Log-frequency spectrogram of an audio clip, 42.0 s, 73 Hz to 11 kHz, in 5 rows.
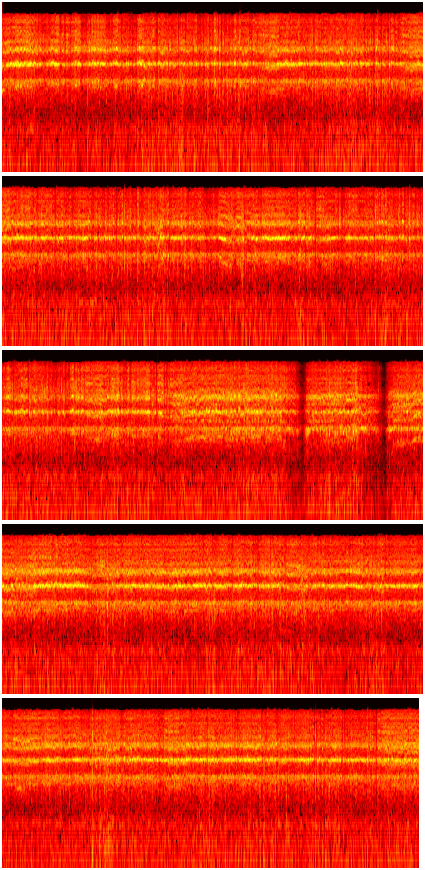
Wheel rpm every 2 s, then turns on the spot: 230, 240, 230, 230, 230, 230, 230, 230, 230, 230, 210, 140, 130, 210, 230, 230, 230, 230, 230, 230, 230.
none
